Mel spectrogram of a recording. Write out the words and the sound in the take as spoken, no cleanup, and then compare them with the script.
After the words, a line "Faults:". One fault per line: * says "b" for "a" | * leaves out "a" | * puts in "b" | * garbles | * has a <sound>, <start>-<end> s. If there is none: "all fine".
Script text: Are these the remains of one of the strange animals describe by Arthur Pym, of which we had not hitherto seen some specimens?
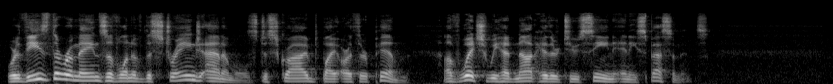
Were these the remains of one of the strange animals described by Arthur Pym, of which we had not hitherto seen any specimens?
Faults:
* says "Were" for "Are"
* says "described" for "describe"
* says "any" for "some"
